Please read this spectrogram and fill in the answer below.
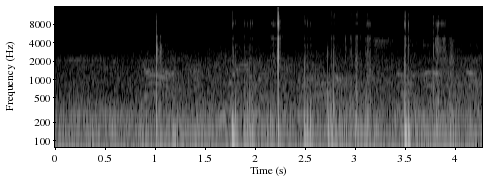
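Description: Near silence with a few faint, isolated clicks, the sharpest about halfway through.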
